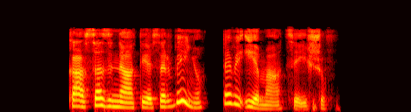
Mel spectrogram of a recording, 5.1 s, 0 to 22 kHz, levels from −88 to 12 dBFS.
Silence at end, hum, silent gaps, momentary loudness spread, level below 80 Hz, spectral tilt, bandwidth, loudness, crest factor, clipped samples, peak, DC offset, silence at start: 1.05 s; none; 2.62-2.78 s; 9 LU; -64 dBFS; -3.5 dB/octave; 8 kHz; -18 LUFS; 18 dB; under 0.1%; -2 dBFS; under 0.1%; 0.85 s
